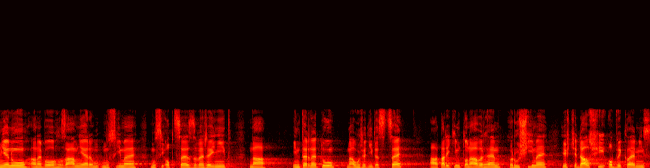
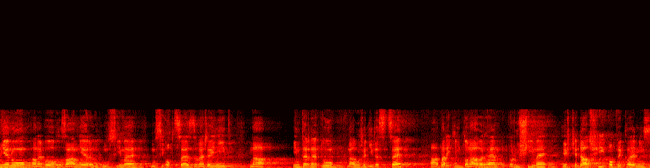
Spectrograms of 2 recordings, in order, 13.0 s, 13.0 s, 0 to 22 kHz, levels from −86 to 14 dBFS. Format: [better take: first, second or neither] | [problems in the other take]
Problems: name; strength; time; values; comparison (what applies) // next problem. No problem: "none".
first | noise reduction (neural separator model SepFormer DNS4)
